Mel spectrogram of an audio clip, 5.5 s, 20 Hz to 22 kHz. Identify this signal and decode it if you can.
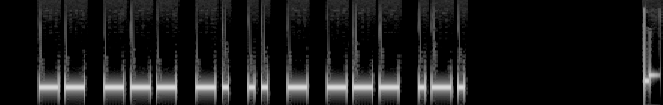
Morse code, heard as a keyed tone, about 22 wpm, 700 Hz. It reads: MONITOR
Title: Seven Letter Words - 22wpm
